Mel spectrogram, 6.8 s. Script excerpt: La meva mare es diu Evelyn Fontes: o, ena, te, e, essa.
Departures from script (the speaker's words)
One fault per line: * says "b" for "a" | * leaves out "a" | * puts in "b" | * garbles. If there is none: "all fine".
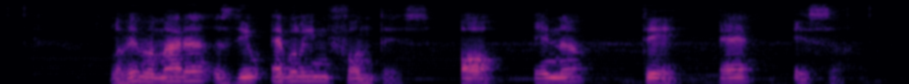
all fine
